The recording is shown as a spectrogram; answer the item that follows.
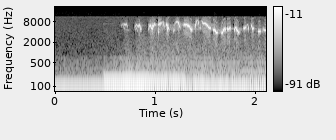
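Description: A small bird chirping in a quick run of high twittering notes that starts just under a second in, over a low steady hum.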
